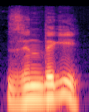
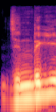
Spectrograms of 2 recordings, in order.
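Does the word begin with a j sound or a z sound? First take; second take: z sound; j sound. First: The word begins with a z sound. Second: The word begins with a j sound. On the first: The speaker calls it right. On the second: The speaker calls it wrong.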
